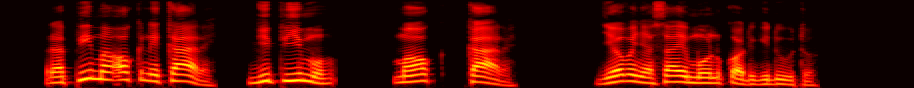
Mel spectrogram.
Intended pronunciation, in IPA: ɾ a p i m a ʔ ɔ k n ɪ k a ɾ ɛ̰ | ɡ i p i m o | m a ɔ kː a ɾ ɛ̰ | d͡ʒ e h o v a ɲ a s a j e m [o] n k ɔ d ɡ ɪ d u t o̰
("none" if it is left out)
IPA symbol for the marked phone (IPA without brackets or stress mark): o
